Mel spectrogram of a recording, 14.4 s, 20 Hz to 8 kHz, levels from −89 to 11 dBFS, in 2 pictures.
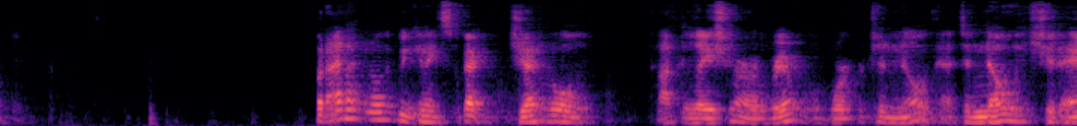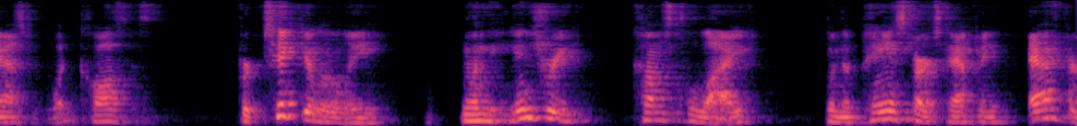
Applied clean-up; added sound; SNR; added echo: neural mask model DeepFilterNet 3.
